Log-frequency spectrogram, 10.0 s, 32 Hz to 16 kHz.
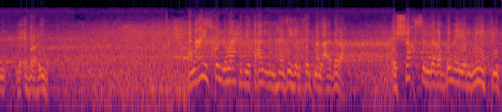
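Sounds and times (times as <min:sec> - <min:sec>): steady hiss and rumble: 0:00.0 - 0:10.0.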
